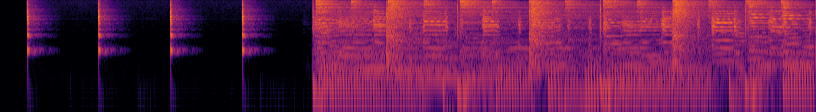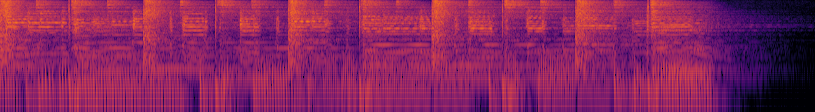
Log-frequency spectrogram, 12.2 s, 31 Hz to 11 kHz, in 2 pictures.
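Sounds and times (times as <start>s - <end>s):
drums: 2.3s - 11.6s
combo band playing: 2.4s - 11.8s.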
